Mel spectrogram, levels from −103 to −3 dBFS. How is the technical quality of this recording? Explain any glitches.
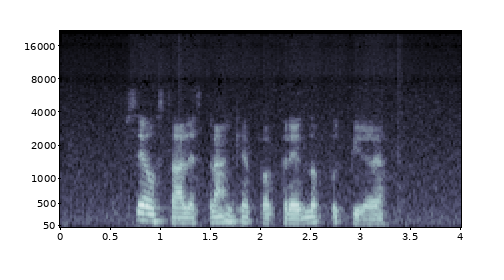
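The speech carries noise-suppressor processing for its whole length. Noise suppressor artifacts run throughout: the suppressor estimates the steady background, here room noise sitting about 18 dB below the speech, and cuts those bands by about 18 dB frame by frame. The noise therefore dips between phrases and swells back under speech.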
